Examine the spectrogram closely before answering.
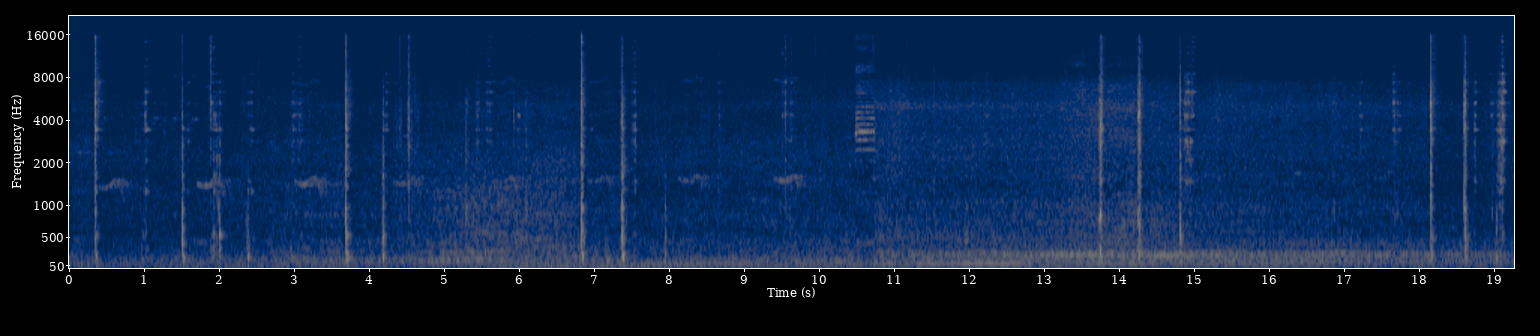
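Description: Knife chopping a catla fish into pieces: sharp knocks and clinks of the blade at irregular intervals. A low steady hum comes in about halfway.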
